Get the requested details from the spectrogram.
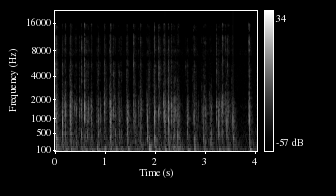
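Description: Fingertips type on a cream mechanical keyboard fitted with sculpted plastic cat and paw keycaps, producing a rapid, steady run of short, dry clicks and clacks. Each keystroke has a low thud under a brighter click, and the sound dies away almost instantly.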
